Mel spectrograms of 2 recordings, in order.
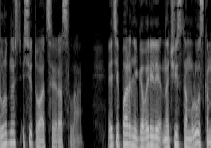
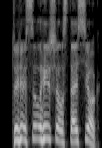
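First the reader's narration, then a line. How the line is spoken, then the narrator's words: Laughing. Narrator (Russian): рассмеялся один из парней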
